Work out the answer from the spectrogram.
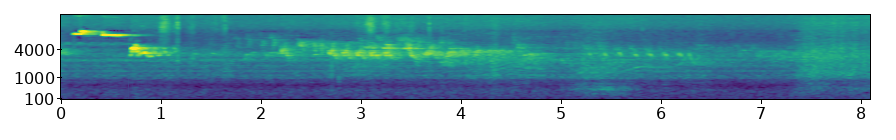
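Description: Wild birds chirping in woodland: a few short, high calls near the start, then a run of quick chirps about three seconds in, over a faint steady hiss.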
